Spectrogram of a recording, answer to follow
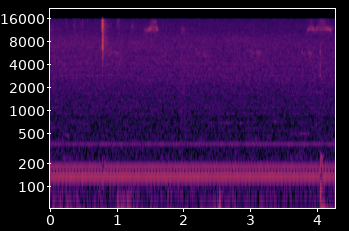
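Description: Steady low electrical hum of several tones with a fainter higher tone above it, and a faint click about a second in.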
